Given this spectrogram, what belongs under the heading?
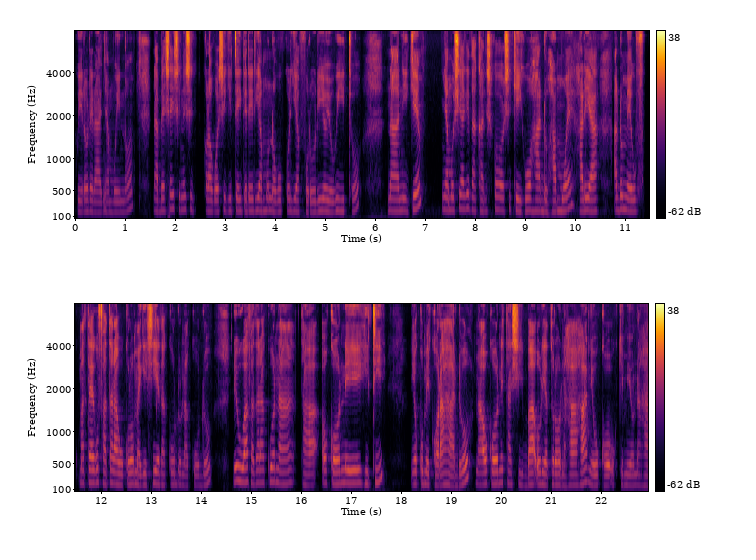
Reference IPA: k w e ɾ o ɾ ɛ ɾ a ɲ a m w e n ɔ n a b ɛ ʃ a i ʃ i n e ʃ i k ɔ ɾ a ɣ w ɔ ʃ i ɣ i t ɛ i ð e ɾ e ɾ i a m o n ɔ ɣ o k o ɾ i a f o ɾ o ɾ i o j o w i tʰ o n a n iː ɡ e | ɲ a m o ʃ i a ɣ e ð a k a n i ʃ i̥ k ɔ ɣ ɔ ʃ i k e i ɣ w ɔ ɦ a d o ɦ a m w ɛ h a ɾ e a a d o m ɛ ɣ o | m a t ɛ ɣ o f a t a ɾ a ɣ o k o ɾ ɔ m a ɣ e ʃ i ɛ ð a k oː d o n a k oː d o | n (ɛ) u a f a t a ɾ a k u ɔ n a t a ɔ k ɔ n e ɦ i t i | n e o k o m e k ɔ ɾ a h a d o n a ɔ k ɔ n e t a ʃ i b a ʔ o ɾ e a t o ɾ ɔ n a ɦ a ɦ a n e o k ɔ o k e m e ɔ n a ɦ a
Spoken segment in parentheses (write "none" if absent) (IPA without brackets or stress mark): e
